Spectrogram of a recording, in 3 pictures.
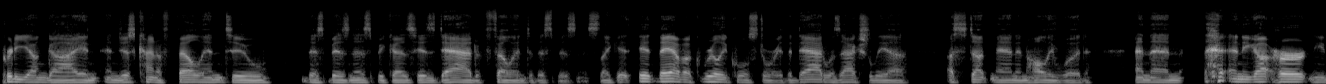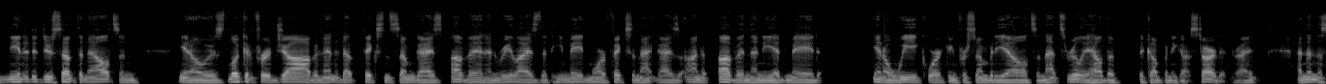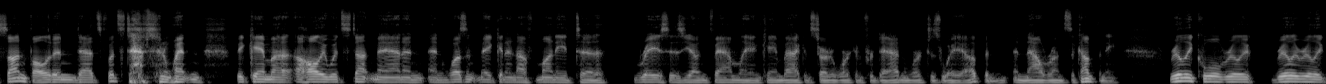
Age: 30-49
